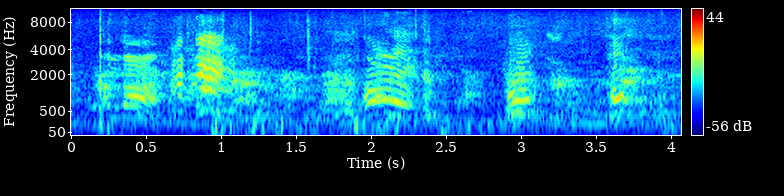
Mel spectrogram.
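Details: Defence training at FreeDog with Amba the Labrador Retriever: short, forceful barks repeated roughly every half second to second, alternating with bits of human speech.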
